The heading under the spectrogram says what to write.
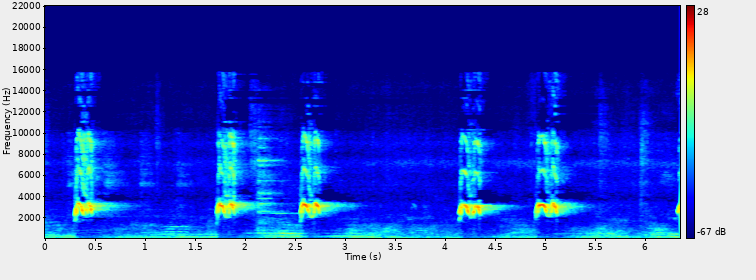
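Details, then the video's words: Mockingbird singing: clear whistled phrases with a sharp bright onset and a falling tail, repeated in bursts about every second, separated by short pauses, over a low background hum. "cenzontle / mockingbird / sinsonte cantando / cenzontle cantando / sabia da praia / sinsonte"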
